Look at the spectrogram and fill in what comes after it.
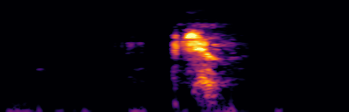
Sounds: Sneeze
